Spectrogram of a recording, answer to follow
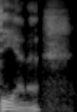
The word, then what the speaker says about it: Diana: it d-i-a-n-a it's pronounced it's spelled diana but pronounced deanna uh last name simone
